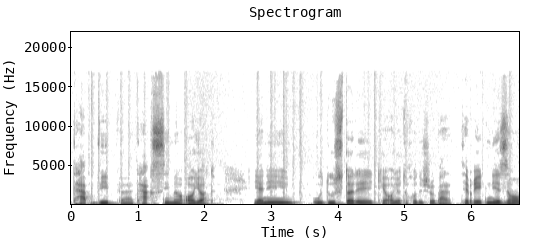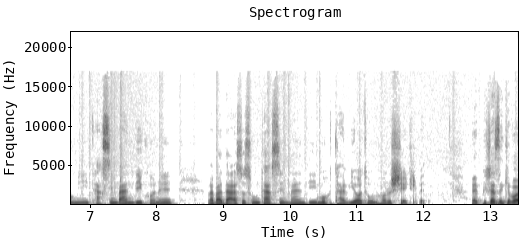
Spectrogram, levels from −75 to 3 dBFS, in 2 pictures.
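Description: A speech recording with overdone noise removal running from start to finish. The noise reduction was set far too hard. Frequency bands close to its noise estimate get pulled almost to nothing. Quiet parts of the voice fall in those bands and vanish with the noise. Between phrases the background drops and breaks up into twinkling, glassy specks. The voice itself has its softer detail stripped out.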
